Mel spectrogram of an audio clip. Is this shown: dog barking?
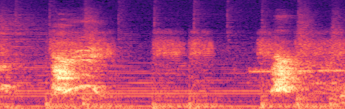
yes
